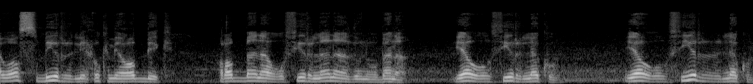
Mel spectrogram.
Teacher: فأنت تظهر الراء وتبينها ولا تدغمها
